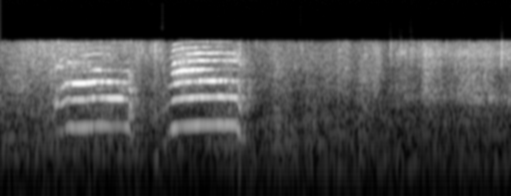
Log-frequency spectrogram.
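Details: Flea-infested pet cat during a wash gives two loud, sustained meows in quick succession, each flat and about a second long, then only faint water noise follows.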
